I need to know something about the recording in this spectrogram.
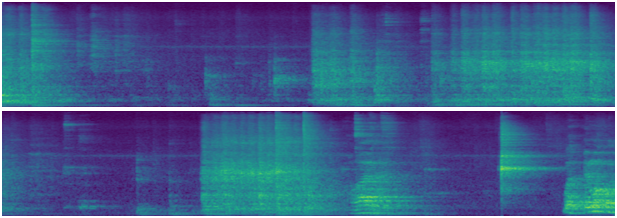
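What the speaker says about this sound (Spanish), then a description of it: "Hagamos la sierra, vamos a cortar" A hand saw cuts through a cane stalk while a quena flute is being made, with repeated bursts of rasping strokes separated by short pauses, fairly close.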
